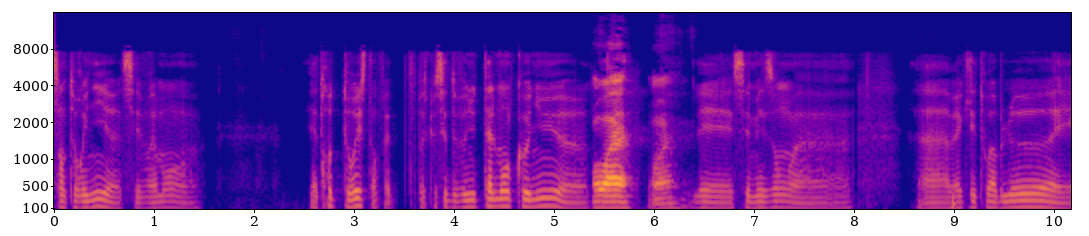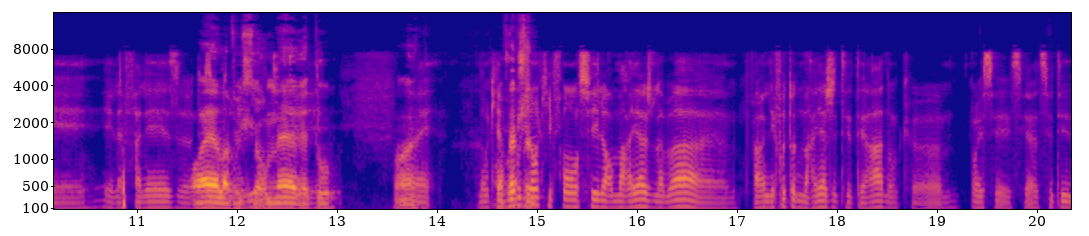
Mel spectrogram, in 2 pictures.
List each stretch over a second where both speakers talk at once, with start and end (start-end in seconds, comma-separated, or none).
11.5-12.8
